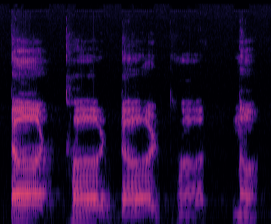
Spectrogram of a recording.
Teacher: मूर्धन्य. म्हणजे आपली कठोर टालू आणि मृदू टालू यांच्या दरम्यानचा जो भाग आहे तिथे जिभेला टच करून आपण उच्चार काढतो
